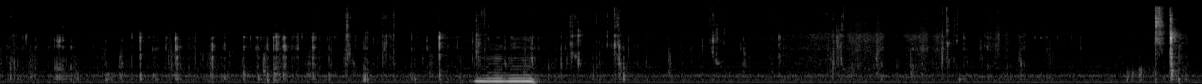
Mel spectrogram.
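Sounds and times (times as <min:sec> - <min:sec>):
person humming: 0:04.7 - 0:05.4
wet mouth clicks and smacks: 0:11.6 - 0:11.9.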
